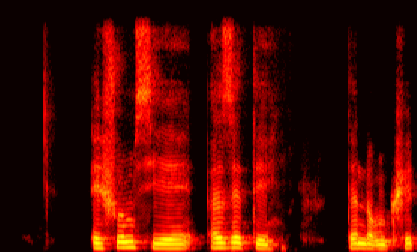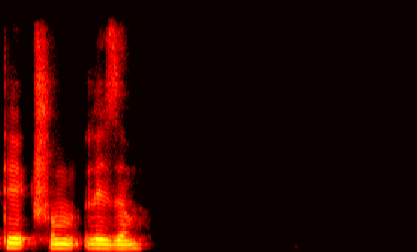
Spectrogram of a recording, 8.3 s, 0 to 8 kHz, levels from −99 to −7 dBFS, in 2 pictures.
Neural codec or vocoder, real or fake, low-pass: codec, 24 kHz, 3.1 kbps, DualCodec; fake; 7.2 kHz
